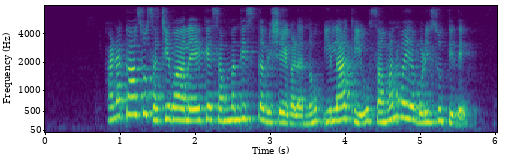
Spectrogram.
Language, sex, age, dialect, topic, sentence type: Kannada, female, 31-35, Coastal/Dakshin, banking, statement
